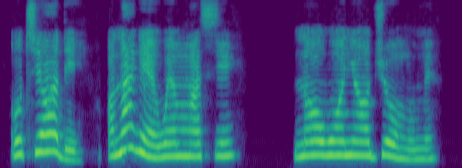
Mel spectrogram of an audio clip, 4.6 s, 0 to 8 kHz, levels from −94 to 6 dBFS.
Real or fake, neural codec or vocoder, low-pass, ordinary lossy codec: fake; codec, 16 kHz, 8 kbps, FreqCodec, smaller model; none; none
